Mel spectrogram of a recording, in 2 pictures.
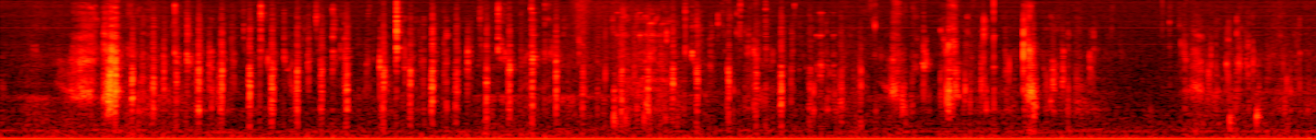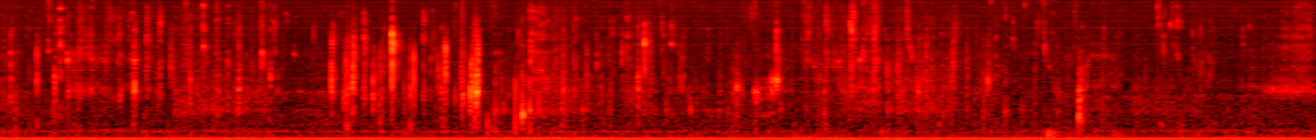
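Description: A person eating close to the microphone: chewing and crunching, many small sharp clicks in bursts with short pauses between.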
